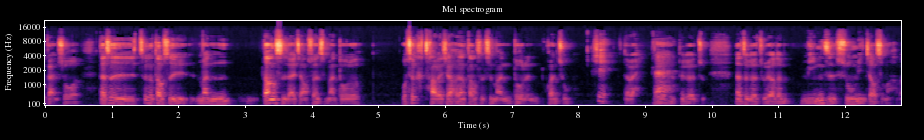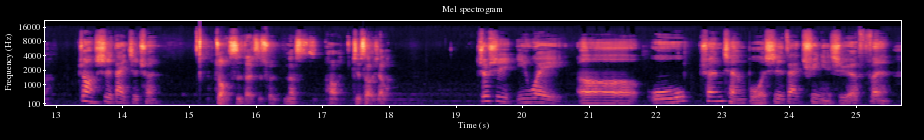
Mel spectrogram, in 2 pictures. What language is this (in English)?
Chinese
